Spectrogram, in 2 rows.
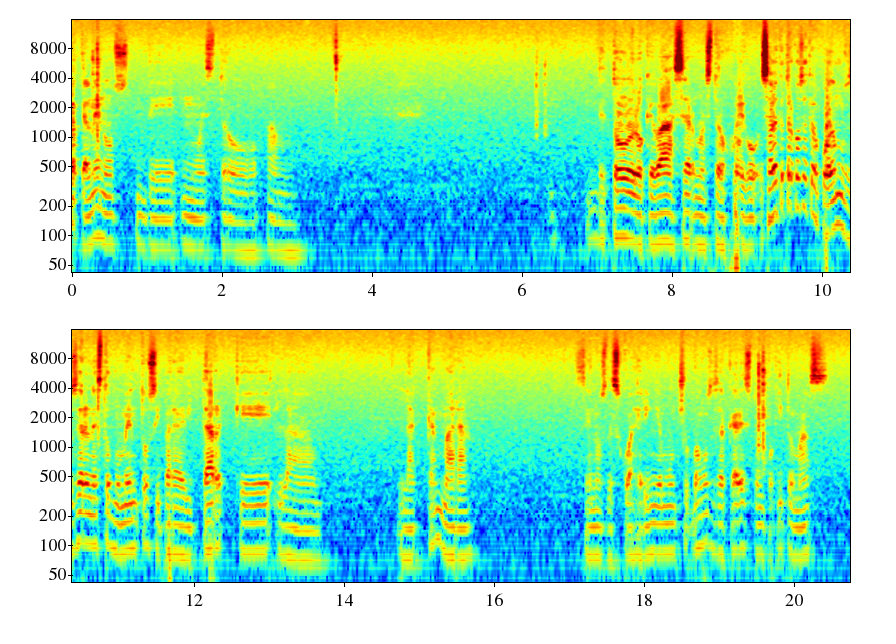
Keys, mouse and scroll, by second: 0.4 KP_0, 6.2 Escape, 7.0 scroll down 2, 7.9 middle click, 10.8 Tab, 11.2-12.1 drag, 12.4-12.7 scroll down 2, 13.5 right click, 14.0-15.3 middle drag, 16.0-17.3 drag, 17.7-19.1 drag, 19.6 KP_0.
